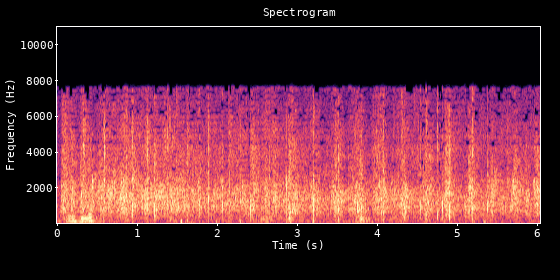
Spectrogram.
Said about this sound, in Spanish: Estamos bien acompañados además aquí en la platea, así que a los amigos que han ido llegando les pido que vayan saludando con un aplauso, por ejemplo al doctor Carlos Maggi.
